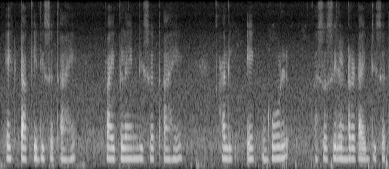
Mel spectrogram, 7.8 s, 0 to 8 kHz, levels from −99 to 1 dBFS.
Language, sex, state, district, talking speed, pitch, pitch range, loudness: Marathi, female, Maharashtra, Pune, 115 wpm, 195 Hz, 190-195 Hz, -24 LUFS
